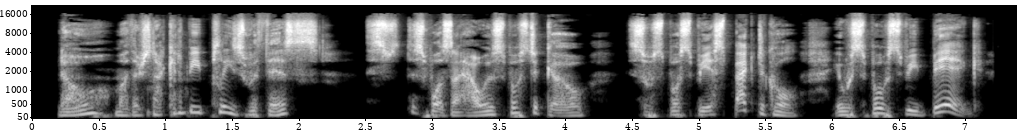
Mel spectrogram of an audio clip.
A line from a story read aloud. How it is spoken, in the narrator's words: they are kind of panting ... and just saying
